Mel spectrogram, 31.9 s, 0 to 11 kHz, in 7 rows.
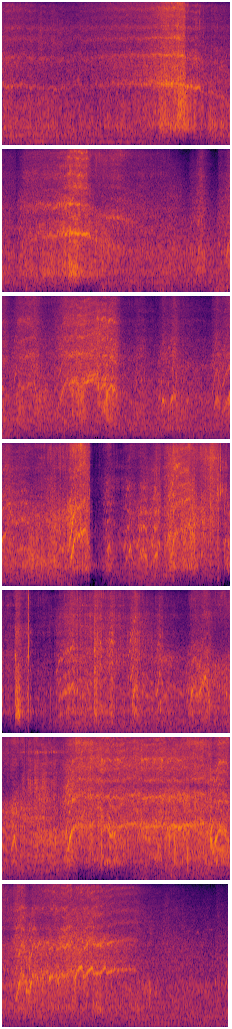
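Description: An FTX Vantage RC buggy's 2950kv brushless motor and shaft drivetrain whining as it runs on asphalt, the pitch rising and falling again and again as the car speeds up, slows and passes. The sound drops out briefly about halfway through.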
